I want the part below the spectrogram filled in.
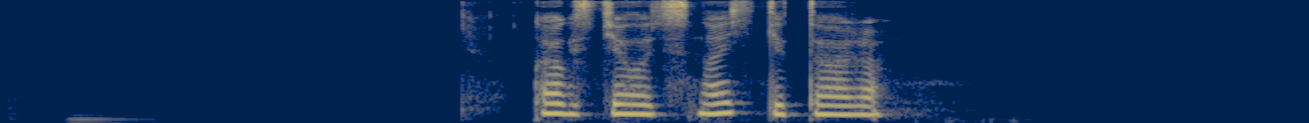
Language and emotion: Russian, neutral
